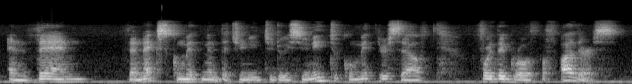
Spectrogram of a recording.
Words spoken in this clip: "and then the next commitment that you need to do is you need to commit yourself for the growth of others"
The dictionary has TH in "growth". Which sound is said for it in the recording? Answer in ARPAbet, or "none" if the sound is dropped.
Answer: TH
